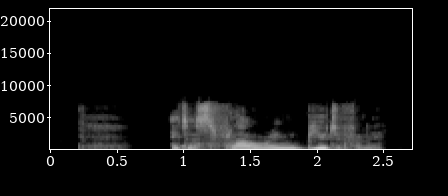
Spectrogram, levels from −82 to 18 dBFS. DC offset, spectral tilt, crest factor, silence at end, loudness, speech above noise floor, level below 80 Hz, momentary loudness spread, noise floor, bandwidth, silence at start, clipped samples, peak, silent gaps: under 0.1%; -5.5 dB/octave; 18 dB; 0.25 s; -19 LUFS; 34 dB; -62 dBFS; 16 LU; -53 dBFS; 7.6 kHz; 0.9 s; under 0.1%; -4 dBFS; none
